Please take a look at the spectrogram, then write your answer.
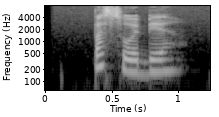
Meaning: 1. allowance, benefit, pension, dole; gratuity 2. handbook, manual, tutorial, textbook
- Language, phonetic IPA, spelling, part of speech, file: Russian, [pɐˈsobʲɪje], пособие, noun, Ru-пособие.ogg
